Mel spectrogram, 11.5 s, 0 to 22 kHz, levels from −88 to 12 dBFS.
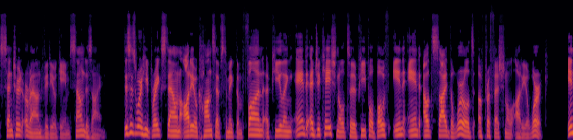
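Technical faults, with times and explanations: No technical faults detected.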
